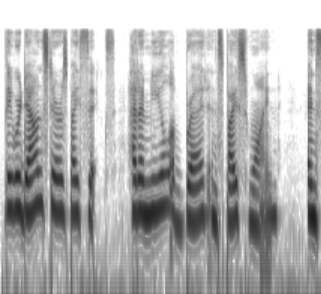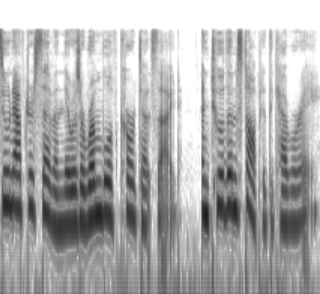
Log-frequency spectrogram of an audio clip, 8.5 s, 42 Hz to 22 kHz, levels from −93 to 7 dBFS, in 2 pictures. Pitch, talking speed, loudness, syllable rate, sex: 220 Hz, 225 wpm, -17 LUFS, 5.7 syllables/s, female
